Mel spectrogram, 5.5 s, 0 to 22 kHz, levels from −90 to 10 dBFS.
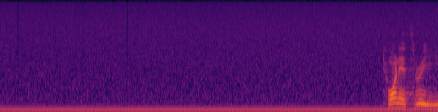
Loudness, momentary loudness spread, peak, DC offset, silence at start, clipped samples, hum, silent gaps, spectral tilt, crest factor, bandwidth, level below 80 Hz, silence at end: -36 LUFS; 15 LU; -14 dBFS; under 0.1%; 0 s; under 0.1%; 60 Hz at -60 dBFS; none; -5.5 dB/octave; 22 dB; over 20 kHz; -56 dBFS; 0 s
